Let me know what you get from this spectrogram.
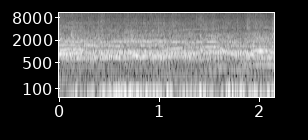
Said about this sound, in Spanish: Un aplauso para Aisling Brooke.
